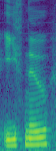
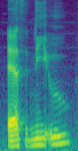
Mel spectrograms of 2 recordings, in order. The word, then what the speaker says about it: Ethniu: look when i read this character i say ethno but i know even jim dropped in the comments of my last video and said it's pronounced ethniu so if i keep slipping back to saying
